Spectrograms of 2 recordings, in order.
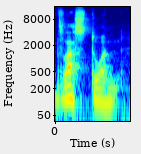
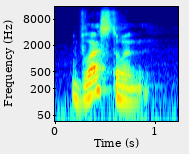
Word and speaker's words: Vlastuin: Now, Vlastuin, or Floston, I think they call it, he is the pronunciation, had 1 mark for the game.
